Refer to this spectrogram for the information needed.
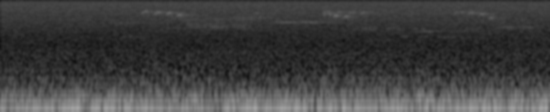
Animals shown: Black-capped Chickadee (Poecile atricapillus), Black-throated Green Warbler (Setophaga virens)

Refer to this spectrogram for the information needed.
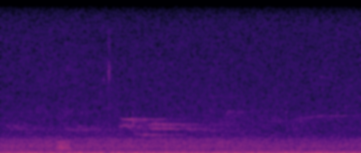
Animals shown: Wood Thrush (Hylocichla mustelina), Eastern Wood-Pewee (Contopus virens), American Robin (Turdus migratorius)

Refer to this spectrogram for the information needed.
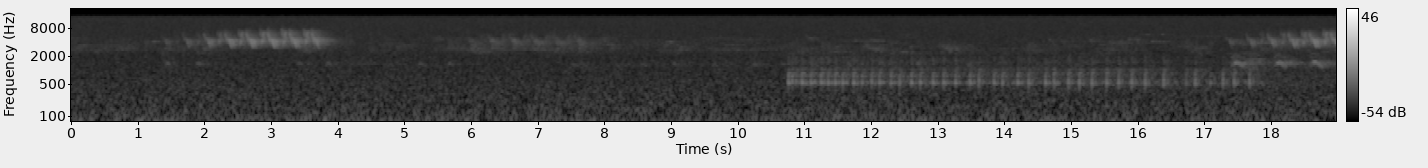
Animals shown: Yellow-bellied Sapsucker (Sphyrapicus varius), Winter Wren (Troglodytes hiemalis), Black-throated Green Warbler (Setophaga virens), American Crow (Corvus brachyrhynchos), Ovenbird (Seiurus aurocapilla), Red-eyed Vireo (Vireo olivaceus)

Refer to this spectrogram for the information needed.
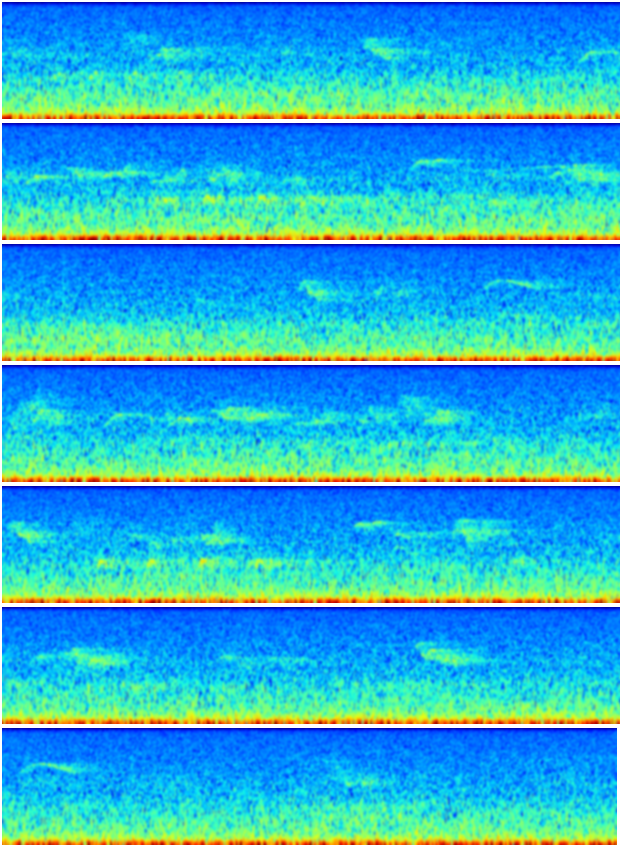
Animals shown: Red-eyed Vireo (Vireo olivaceus), American Crow (Corvus brachyrhynchos), Scarlet Tanager (Piranga olivacea), Eastern Wood-Pewee (Contopus virens)

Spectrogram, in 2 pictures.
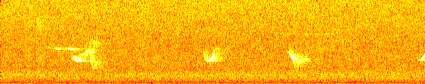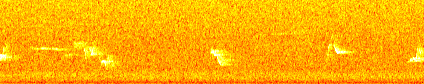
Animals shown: Blackburnian Warbler (Setophaga fusca), Black-throated Green Warbler (Setophaga virens), Blue-headed Vireo (Vireo solitarius)

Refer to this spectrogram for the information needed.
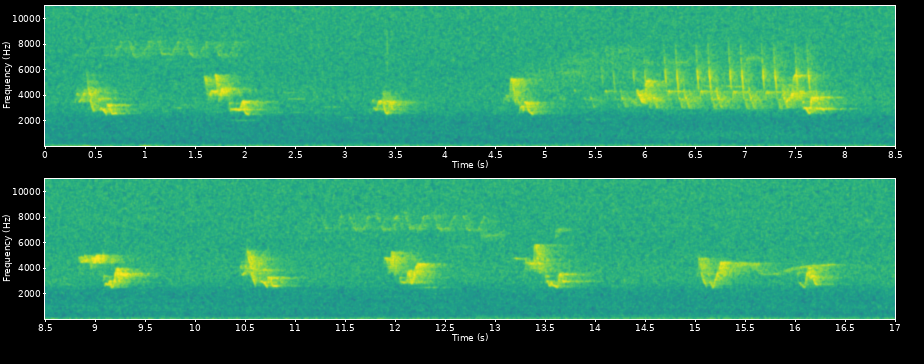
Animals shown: Eastern Wood-Pewee (Contopus virens), Red-eyed Vireo (Vireo olivaceus), Black-and-white Warbler (Mniotilta varia), Northern Parula (Setophaga americana), Ovenbird (Seiurus aurocapilla)

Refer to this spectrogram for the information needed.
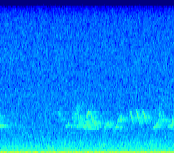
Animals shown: Purple Finch (Haemorhous purpureus), Red-eyed Vireo (Vireo olivaceus)

